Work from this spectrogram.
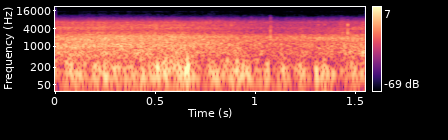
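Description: Waves wash steadily at the water's edge, a dense continuous roar mixed with wind buffeting the microphone. No voices or other distinct sounds.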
